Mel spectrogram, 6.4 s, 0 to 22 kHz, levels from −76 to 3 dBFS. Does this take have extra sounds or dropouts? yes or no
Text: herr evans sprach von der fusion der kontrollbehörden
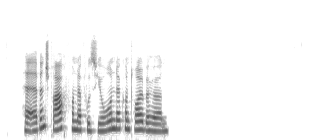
no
